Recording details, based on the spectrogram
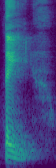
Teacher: we're using a short vowel which means we're going to be pronouncing it with a low tone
